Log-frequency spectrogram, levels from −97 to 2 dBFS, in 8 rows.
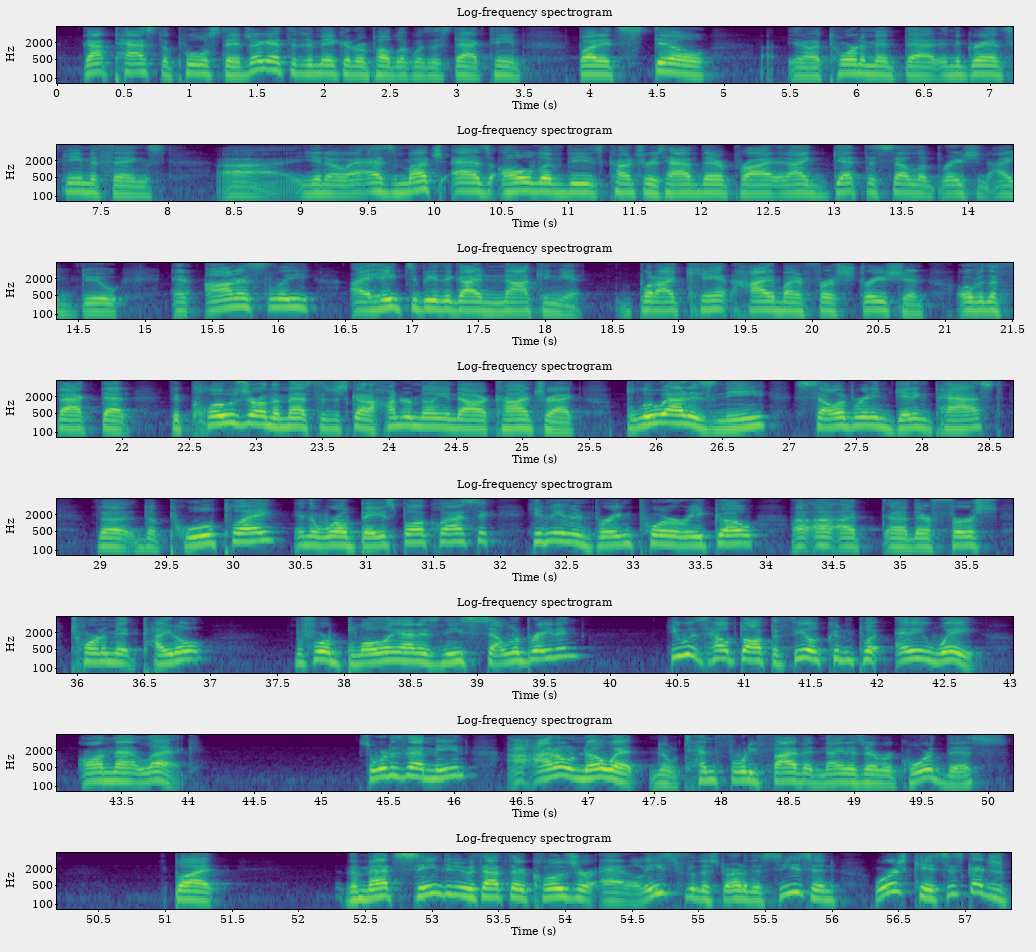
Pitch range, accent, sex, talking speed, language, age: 140-190 Hz, American, male, 175 wpm, English, 20-39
